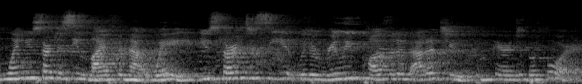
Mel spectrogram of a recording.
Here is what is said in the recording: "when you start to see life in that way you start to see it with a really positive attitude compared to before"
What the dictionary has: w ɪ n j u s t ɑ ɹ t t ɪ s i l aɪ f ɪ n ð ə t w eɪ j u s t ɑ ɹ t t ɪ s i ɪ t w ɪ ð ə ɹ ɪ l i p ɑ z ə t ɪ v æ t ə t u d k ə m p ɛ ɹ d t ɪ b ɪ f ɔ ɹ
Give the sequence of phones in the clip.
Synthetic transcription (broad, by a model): w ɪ n j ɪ s t ɑ ɹ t t ɪ s i l aɪ f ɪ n ð ə t w eɪ j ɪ s t ɑ ɹ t t ɪ s i ɪ t w ɪ ð ə ɹ ɪ l i p ɑ z ə t ɪ v æ t ə t u d k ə m p ɛ ɹ d t ɪ b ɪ f ɔ ɹ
